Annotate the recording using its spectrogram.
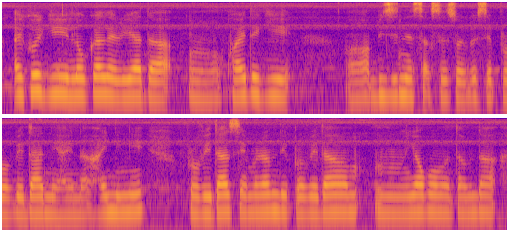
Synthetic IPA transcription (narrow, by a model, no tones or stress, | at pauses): ɐjkʰojɡilokɐleɾijadɐkʰuajdɐɡi | bizinesːɐ̰k̚sesojbɐsepɾobʱedaɾniɦajnɐɦajniŋi | pɾobʱidaɾsemɐɾɐmdipɾobedaɾjawbɐmɐtɐmdɐ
